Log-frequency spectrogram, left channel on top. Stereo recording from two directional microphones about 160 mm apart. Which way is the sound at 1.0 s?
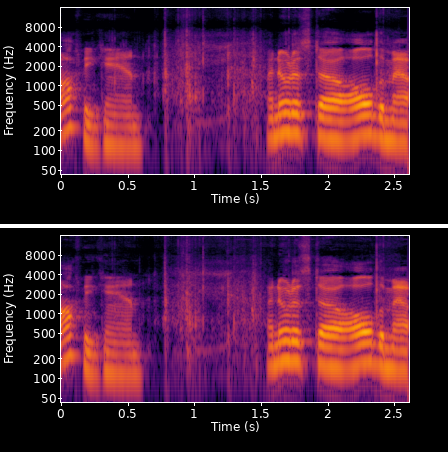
Centre (ahead or behind).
